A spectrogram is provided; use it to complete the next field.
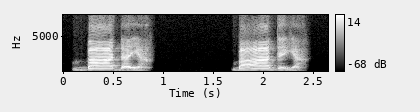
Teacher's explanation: There's a slight guttural sound differentiating between each A. So it's not just ah, it's ah, ah.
